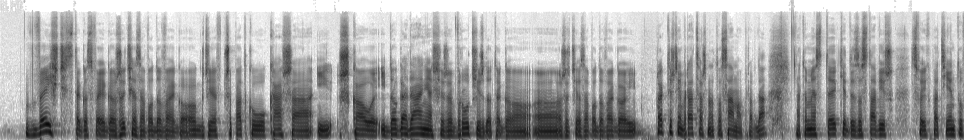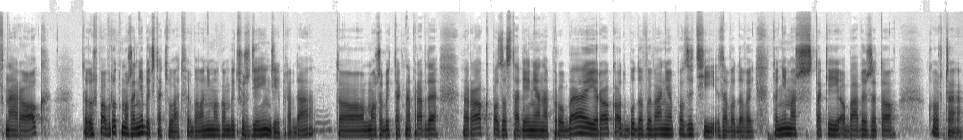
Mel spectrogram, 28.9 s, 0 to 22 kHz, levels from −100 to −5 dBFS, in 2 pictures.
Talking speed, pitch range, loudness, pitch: 155 wpm, 95-115 Hz, -20 LUFS, 105 Hz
